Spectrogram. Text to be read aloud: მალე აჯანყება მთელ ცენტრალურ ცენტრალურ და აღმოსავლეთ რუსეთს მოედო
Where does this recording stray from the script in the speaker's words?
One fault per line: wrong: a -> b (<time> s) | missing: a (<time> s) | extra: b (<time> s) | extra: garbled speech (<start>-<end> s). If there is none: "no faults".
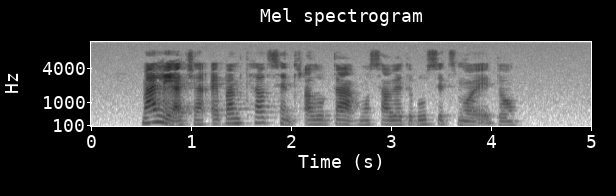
missing: ცენტრალურ (2.4 s)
